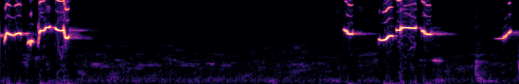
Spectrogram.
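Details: Sooty-headed bulbul (kutilang) in full isian gacor song: a brief rising-and-falling whistled phrase, a long quiet gap, then another slurred whistled phrase, and the start of a third at the end.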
